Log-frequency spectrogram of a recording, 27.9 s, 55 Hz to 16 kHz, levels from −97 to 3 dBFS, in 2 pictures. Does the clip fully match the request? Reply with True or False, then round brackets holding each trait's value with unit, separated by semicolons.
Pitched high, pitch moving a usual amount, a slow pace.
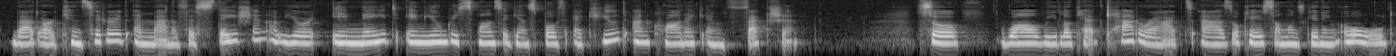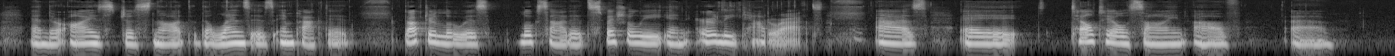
True (215 Hz; 3.5 semitones; 110 wpm)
